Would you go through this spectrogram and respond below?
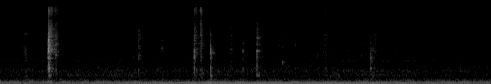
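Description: Tarot cards are shuffled and flicked in a quiet room, one sharp snap early followed by several softer riffles and taps, faint and close.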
